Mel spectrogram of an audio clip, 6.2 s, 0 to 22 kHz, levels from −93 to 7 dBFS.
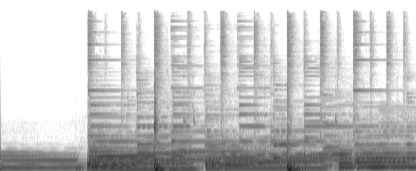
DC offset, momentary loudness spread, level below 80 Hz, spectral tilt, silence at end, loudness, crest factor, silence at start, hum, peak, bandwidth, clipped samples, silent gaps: under 0.1%; 12 LU; -26 dBFS; -7.5 dB/octave; 0 s; -23 LUFS; 20 dB; 0 s; none; -2 dBFS; 17 kHz; under 0.1%; none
